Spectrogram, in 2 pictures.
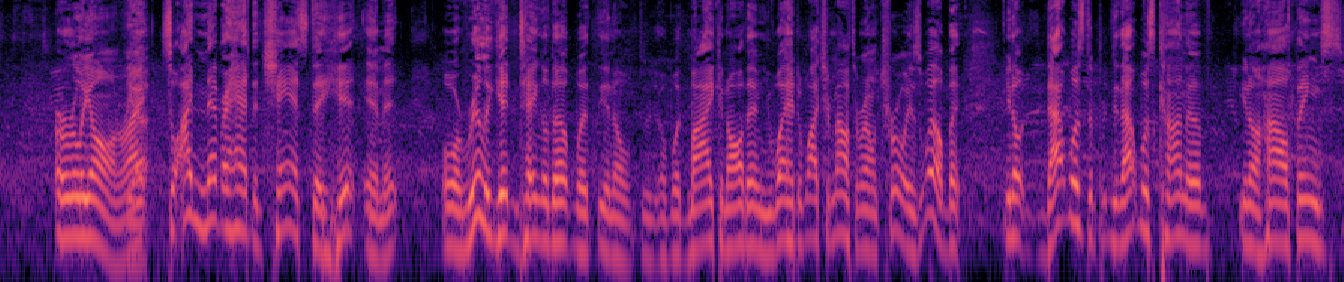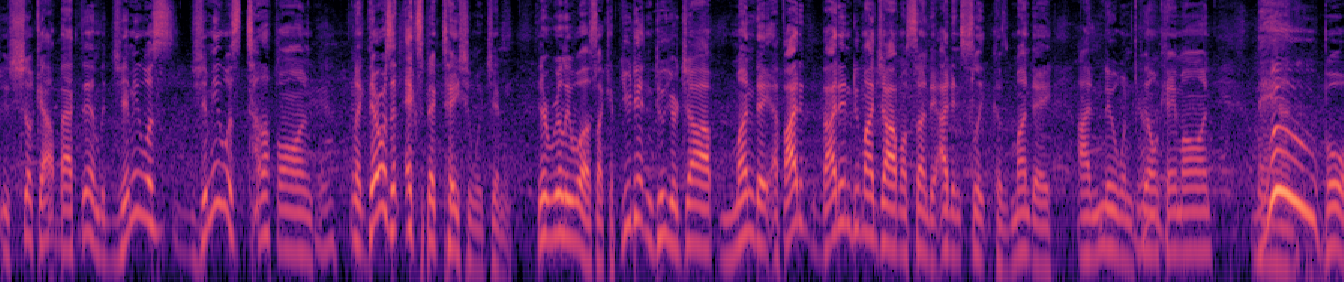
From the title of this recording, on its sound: live from Super Bowl Radio Row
